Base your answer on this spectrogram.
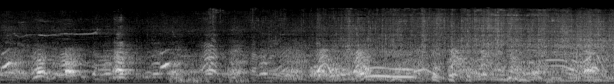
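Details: Alaskan husky sled dogs at a Denali National Park demo, keen to get into harness; several barks early on, then whining yelps mixed with human speech.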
